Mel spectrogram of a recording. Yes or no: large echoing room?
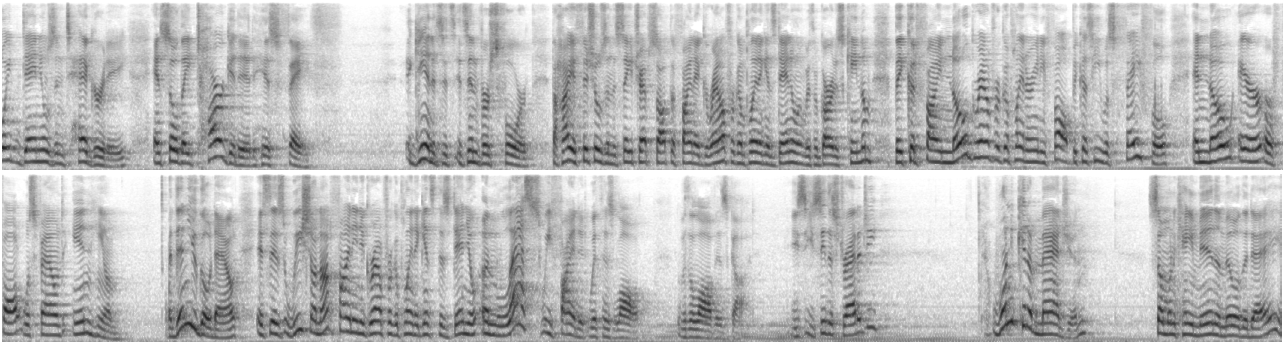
yes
